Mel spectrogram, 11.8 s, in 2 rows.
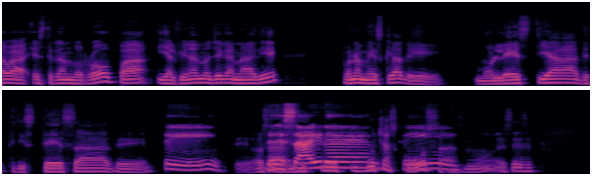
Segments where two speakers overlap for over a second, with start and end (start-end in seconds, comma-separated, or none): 8.5-10.5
